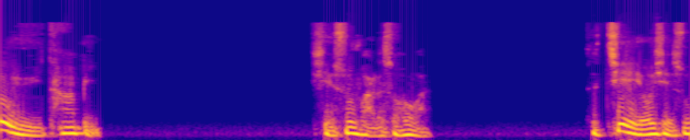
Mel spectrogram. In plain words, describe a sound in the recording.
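A middle-aged man speaks with animation through an online call, in short bursts.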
